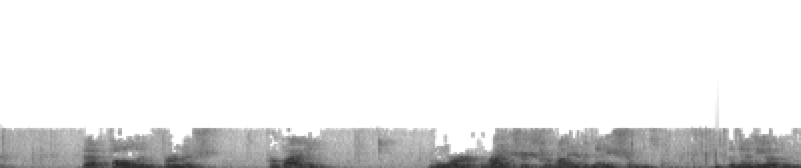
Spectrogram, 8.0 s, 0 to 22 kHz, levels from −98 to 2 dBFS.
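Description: Nothing in the audio stands out as a technical fault, so there's nothing here to flag at any point.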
